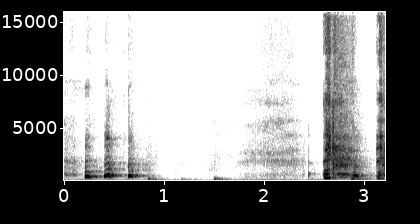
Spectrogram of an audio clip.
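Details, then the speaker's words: Sudden wheezing in an adult while talking: three short, slightly whistling breath bursts, a soft noisy breath, then a harsh cough-like exhalation. "All right. All of a sudden I'm like wheezing. What is up with that?"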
